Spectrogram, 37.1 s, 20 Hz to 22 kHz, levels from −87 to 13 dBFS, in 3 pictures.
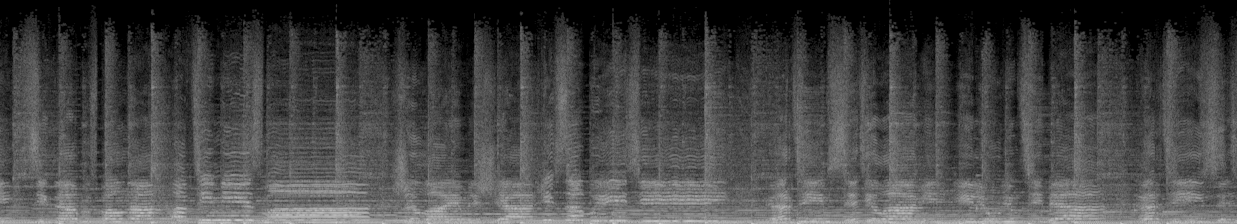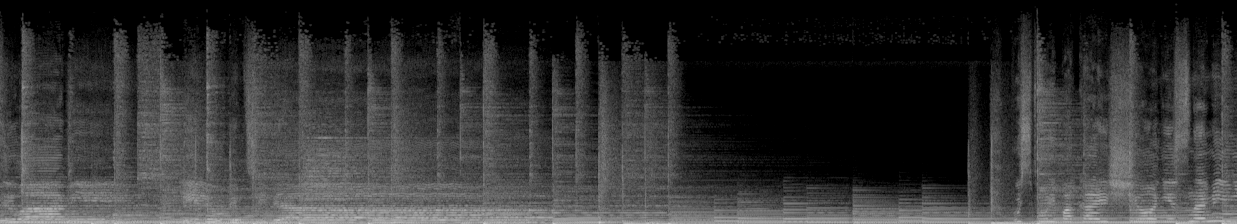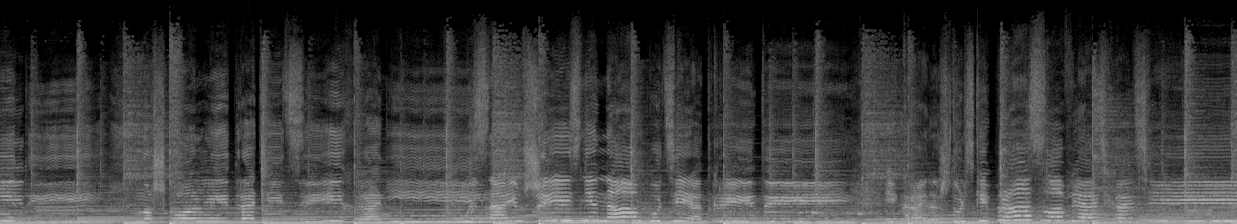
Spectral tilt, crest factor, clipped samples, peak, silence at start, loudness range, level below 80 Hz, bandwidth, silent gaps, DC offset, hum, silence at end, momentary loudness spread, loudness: -5 dB/octave; 16 dB; under 0.1%; -2 dBFS; 0 s; 7 LU; -30 dBFS; over 20 kHz; none; under 0.1%; none; 0 s; 7 LU; -18 LUFS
